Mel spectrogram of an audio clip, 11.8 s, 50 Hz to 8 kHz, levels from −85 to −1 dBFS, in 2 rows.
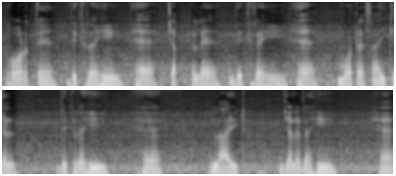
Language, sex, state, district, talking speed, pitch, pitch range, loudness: Hindi, male, Uttar Pradesh, Hamirpur, 80 wpm, 110 Hz, 105-110 Hz, -16 LUFS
